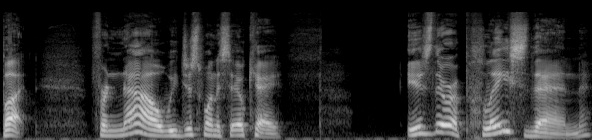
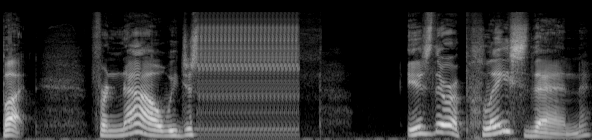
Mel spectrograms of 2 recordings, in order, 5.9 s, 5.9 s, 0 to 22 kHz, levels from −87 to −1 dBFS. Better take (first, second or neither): first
